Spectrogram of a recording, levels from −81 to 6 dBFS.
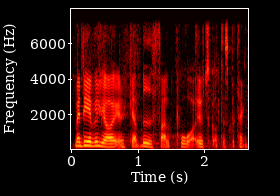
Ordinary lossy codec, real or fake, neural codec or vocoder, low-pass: none; real; none; 7.2 kHz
